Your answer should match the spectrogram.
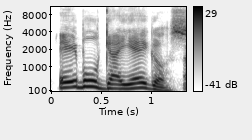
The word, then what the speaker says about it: Abel Gallegos: How do you pronounce that Gallegos. – Name? – It's Abel Gallegos.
